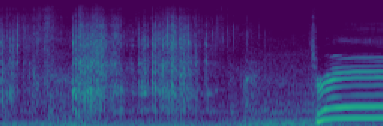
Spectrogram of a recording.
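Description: A rake scrapes across gravel and dirt.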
